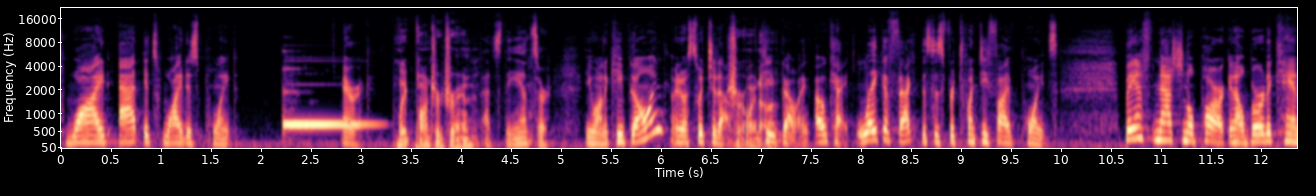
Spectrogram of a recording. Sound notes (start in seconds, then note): 2.2 bell dings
